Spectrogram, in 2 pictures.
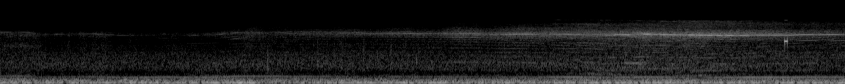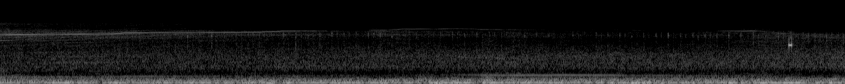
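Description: E-Flite Viper 70mm EDF RC jet making a low pass, a steady whining ducted-fan roar that swells as it comes closer and then fades, over continuous background rumble.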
